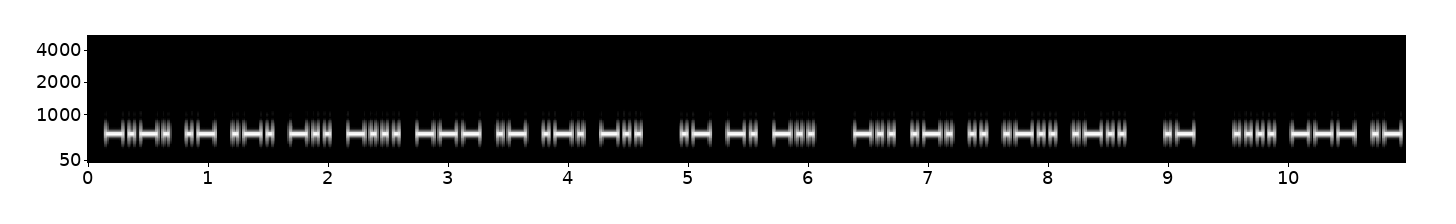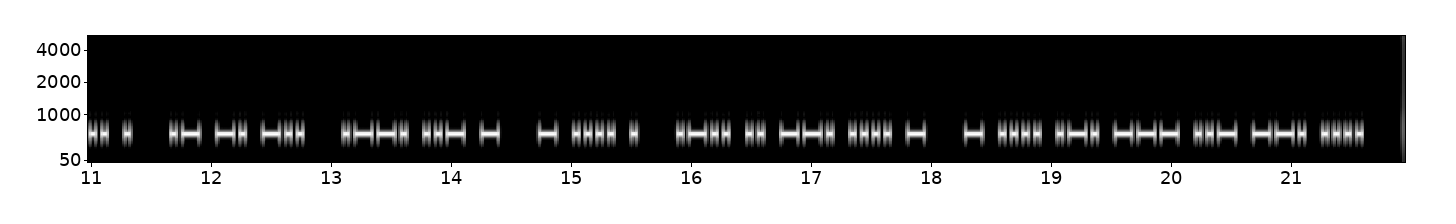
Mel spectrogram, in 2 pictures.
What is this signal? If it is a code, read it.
Morse code, heard as a keyed tone, about 25 wpm, 600 Hz. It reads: CARDBOARD AND DRILL A HOLE AND PUT THE LIGHT THROUGH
